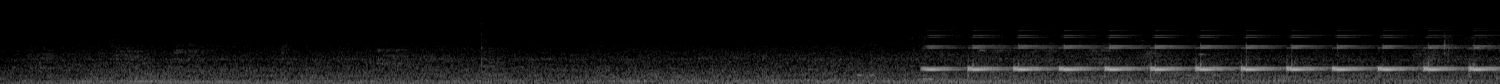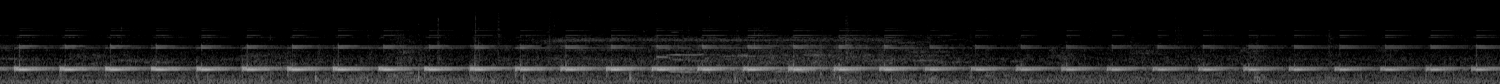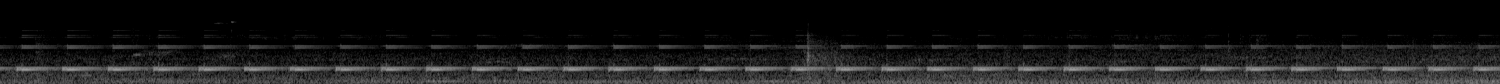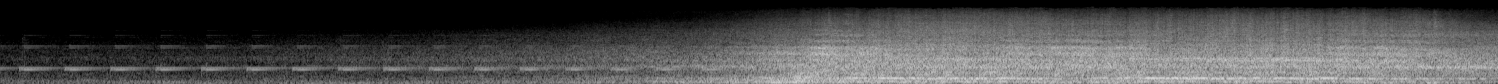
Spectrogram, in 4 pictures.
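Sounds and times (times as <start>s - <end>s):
train passing at speed: 0.0s - 59.9s
level crossing bell ringing: 9.2s - 59.9s.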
